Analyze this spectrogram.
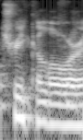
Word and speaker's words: Tricolor: Tricolor is how they say it in Spanish, but yeah.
